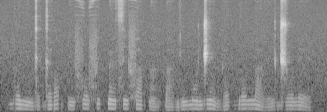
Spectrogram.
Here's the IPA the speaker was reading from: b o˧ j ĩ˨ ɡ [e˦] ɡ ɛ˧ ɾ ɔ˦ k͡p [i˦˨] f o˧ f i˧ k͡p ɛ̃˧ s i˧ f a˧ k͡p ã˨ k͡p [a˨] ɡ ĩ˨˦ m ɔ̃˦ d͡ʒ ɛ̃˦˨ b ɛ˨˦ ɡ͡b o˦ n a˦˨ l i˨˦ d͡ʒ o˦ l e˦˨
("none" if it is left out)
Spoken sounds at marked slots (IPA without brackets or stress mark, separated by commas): e˨, i˧, a˨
